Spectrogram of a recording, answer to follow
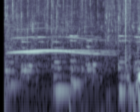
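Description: Cartoon soundtrack music with a long, slightly arching whistle-like note, then a short water splash near the end as the cartoon dolphin dives under.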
